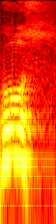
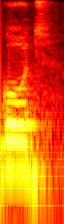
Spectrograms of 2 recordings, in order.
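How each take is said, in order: First: The word ends with a hissing s sound. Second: The word ends with a buzzing z sound. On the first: The speaker calls it wrong. "गोस बोलने में easy नहीं है" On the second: The speaker calls it right. "गोज बोलने में easy है"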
